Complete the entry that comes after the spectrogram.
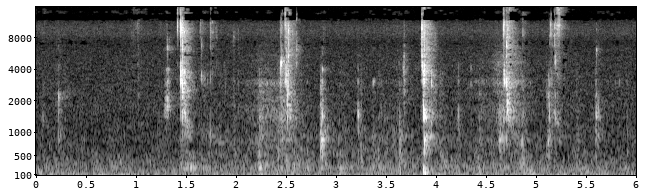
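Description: Faint chewing of a mouthful of cream pastry: soft, wet mouth clicks every second or so.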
